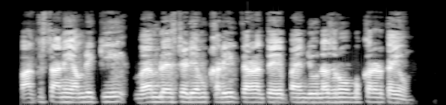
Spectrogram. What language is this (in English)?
Sindhi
